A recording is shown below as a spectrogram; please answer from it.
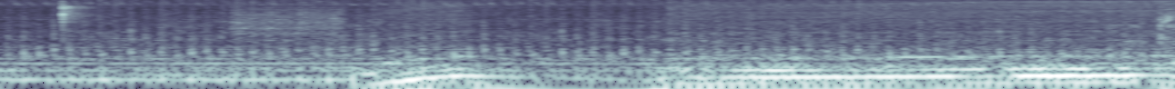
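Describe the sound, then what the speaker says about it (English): A plane crashes in the truck-driving game American Truck Simulator, heard as a loud, sustained engine rumble and drone with rising and falling tonal whine throughout, no talk over it. "Plane done crashed, okay."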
